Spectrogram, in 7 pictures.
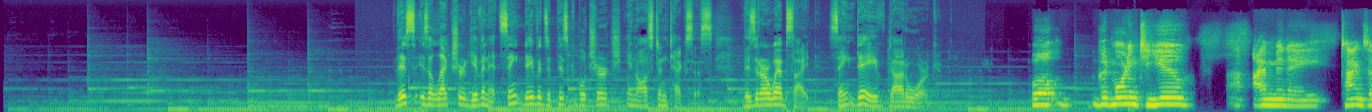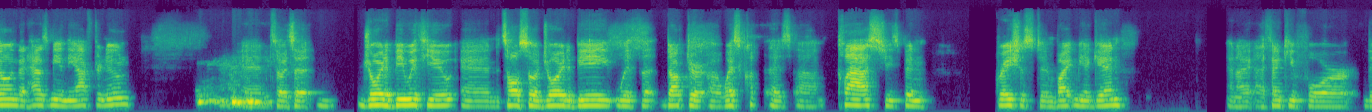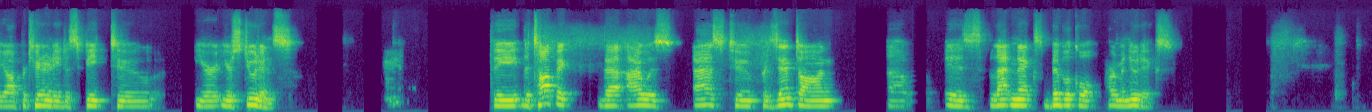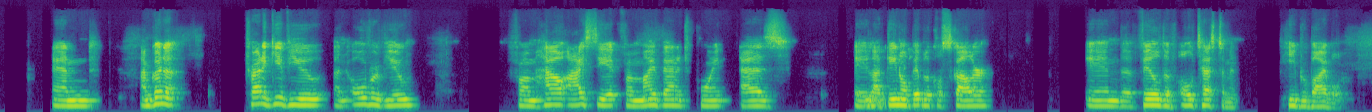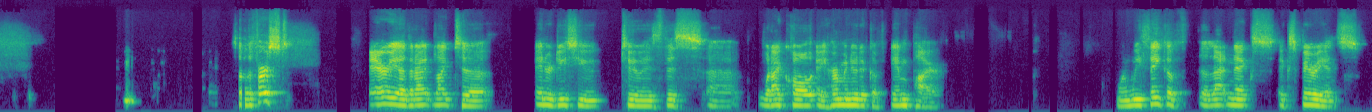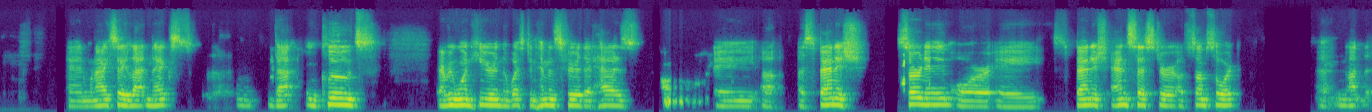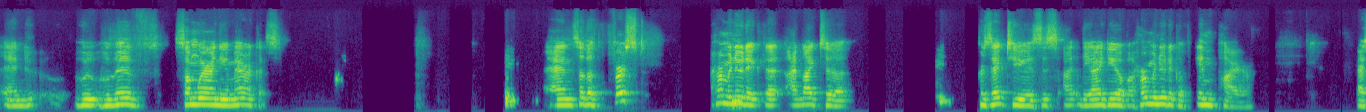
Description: Biblical Hermeneutics Lecture Series: Latinx biblical hermeneutics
